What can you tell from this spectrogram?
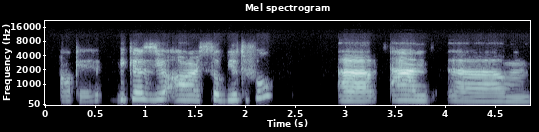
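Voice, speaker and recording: At a very slow pace, the speaker uses a bright, sharp tone and ordinary pitch variation with a non-native accent, in a dry, close sound with no echo. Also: woman. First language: not English. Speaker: English teacher. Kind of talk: Q&A session. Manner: halting.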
